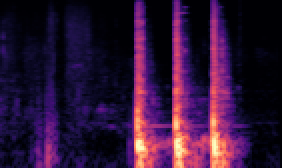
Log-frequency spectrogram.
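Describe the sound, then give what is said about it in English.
A sea captain, Captain Van Tock, knocks on a door: three loud, firm knocks in a steady, evenly spaced rhythm, preceded by a few faint soft sounds and followed by quiet. “That day, when Captain Van Tock knocked on the door.”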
